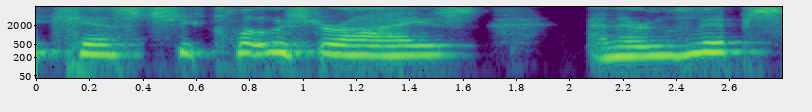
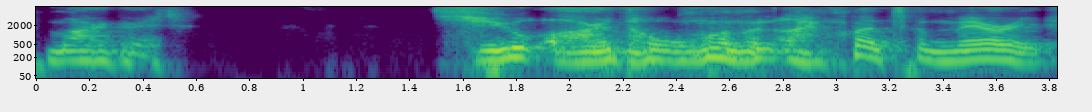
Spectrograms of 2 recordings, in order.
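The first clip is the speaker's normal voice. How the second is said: put-on lower, earnest young man; a lightly voiced lover's declaration; earnest suitor; 8 semitones lower than usual. Simon telling Margaret he wants to marry her, earnest.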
